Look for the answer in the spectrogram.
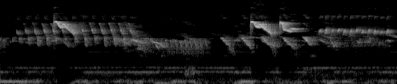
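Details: Two loud bursts of bright, trilled white-eye twittering, each sliding down from very high notes, separated by a short pause; a steady faint hum runs beneath. Played to coax reluctant white-eyes to answer.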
